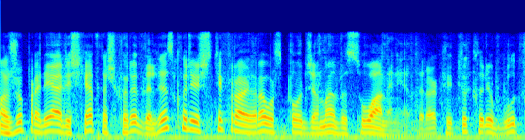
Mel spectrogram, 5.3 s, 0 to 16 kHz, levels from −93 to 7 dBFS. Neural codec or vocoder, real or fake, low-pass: codec, 16 kHz, 2 kbps, FunCodec, trained on LibriTTS, 25 frames a second; fake; 7.2 kHz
